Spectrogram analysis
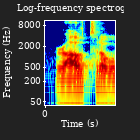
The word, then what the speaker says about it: route: 미국 애들 어떻게 발음하게? 라우트라고 발음해요. 라우트. 그래서 our route 하면 미국 사람인 거야. 루트 하면 영국 사람이에요. 그래서 planned our route and sightseeing stops on those maps.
